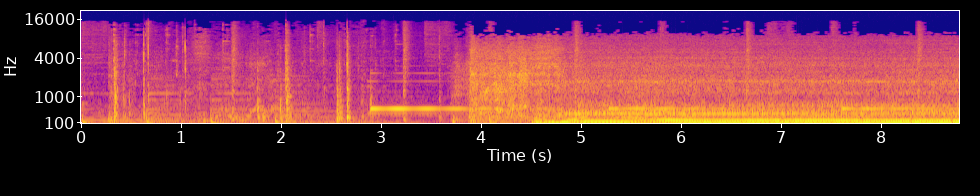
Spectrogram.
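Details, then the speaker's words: BMW 335i E90 N55 just after new spark plugs and ignition coils, sensor still disconnected: after clicking the engine catches into a low, slightly uneven idle, sounding like a misfire; owner suspects the disconnected sensor. "sounds like it's misfiring guys might just because of the sensors disconnected on their books so that's fine"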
